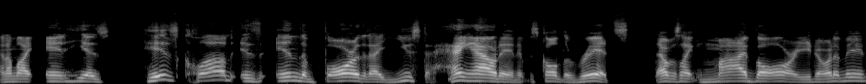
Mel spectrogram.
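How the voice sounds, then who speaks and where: A man with a fairly high voice and a Texan accent sounds animated at a moderate pace, with ordinary pitch variation and dry, close sound with no echo. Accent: Texan American English. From South Texas. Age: 40s. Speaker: novelist. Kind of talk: casual interview chat. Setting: podcast.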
